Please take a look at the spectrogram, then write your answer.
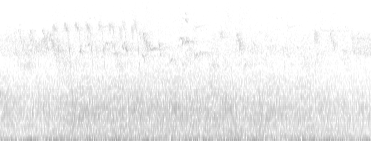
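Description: bird, birds chirping outdoors

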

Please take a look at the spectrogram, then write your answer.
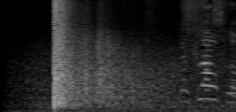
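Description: impact, firecrackers exploding

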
